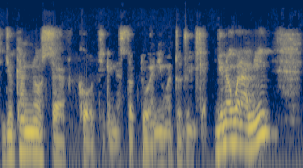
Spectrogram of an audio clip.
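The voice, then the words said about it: Heavy foreign accent. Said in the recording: “my heavy accent”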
